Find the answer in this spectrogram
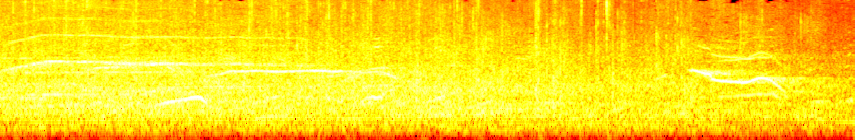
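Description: Theatre audience applauding and laughing, fading after about two and a half seconds; a short call rises near the end.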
